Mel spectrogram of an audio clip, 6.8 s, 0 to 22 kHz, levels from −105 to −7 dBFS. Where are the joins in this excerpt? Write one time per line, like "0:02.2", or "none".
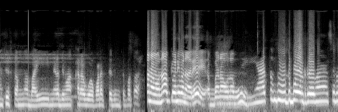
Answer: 0:03.0

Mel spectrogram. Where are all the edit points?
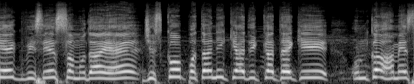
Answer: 0:01.4

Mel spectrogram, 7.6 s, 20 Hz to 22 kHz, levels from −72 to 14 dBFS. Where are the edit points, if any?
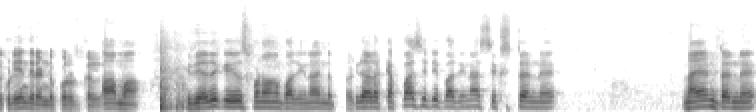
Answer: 0:03.3

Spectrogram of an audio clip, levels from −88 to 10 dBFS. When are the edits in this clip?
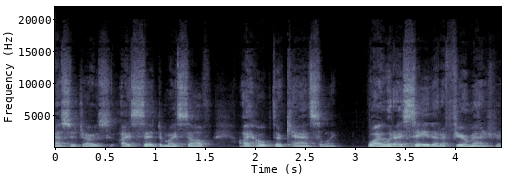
0:02.9

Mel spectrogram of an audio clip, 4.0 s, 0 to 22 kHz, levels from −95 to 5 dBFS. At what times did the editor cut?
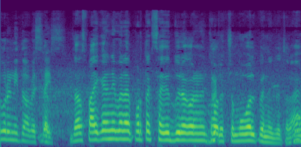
0:02.9

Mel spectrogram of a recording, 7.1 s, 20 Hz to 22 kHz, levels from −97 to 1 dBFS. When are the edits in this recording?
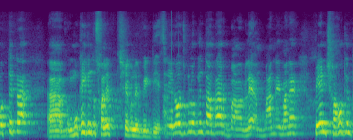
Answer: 0:03.3

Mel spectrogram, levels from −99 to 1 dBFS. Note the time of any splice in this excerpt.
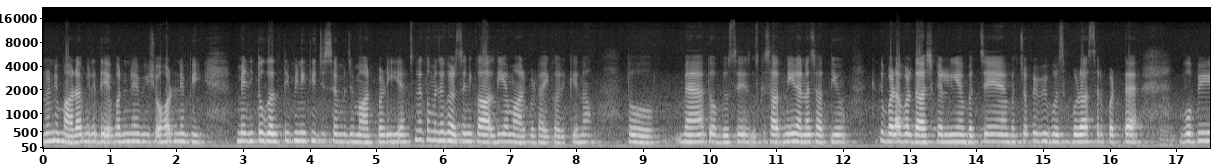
0:05.5

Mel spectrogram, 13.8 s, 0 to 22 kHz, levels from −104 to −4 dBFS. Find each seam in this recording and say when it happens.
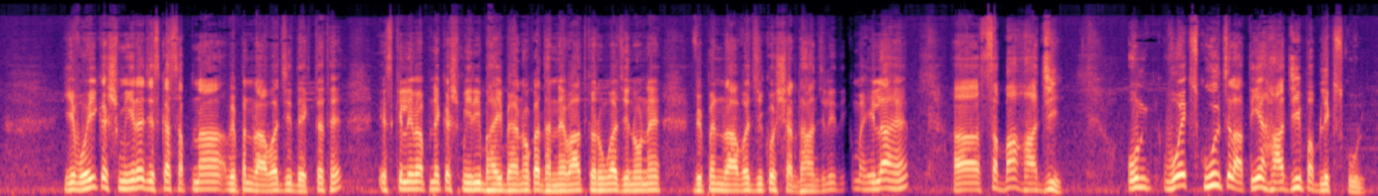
0:08.4

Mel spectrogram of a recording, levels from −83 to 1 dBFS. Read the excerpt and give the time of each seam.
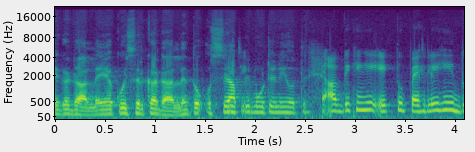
0:02.7

